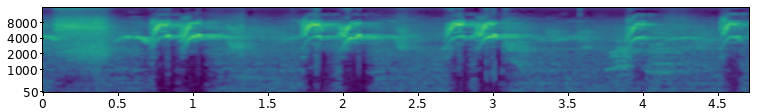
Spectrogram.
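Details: Young common myna begging during hand-feeding, loud shrill down-curving squeals in pairs, roughly one burst per second, with a hiss at the start and soft room hum throughout.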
